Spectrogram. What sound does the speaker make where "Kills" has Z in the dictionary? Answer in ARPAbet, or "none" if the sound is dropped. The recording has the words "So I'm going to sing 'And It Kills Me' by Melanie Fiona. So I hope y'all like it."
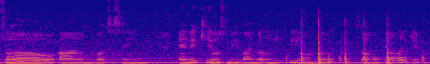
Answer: Z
